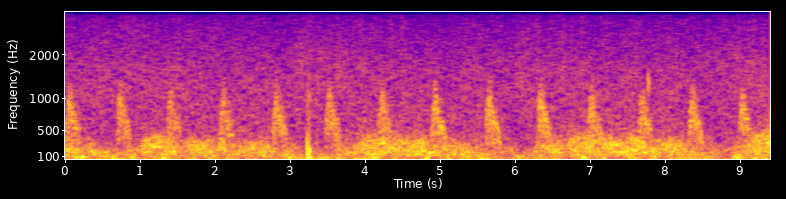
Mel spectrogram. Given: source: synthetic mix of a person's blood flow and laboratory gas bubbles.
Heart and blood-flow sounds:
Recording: Doppler ultrasound of blood flow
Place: subclavian vein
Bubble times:
3.21-3.30 s: bubbles
7.76-7.81 s: bubbles
From the record:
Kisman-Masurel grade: 122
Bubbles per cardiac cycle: 1 to 2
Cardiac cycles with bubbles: 10 to 50%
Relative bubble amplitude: moderate (0.250 to 0.450)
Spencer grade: 2 (many but less than half of the cardiac periods contain bubble signals, singularly or in groups)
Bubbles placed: anywhere in the cardiac cycle

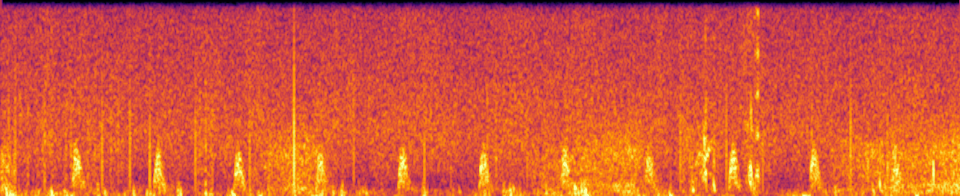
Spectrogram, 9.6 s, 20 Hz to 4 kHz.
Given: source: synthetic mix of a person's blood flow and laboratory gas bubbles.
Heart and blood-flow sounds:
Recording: Doppler ultrasound of blood flow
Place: subclavian vein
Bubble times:
6.83-7.18 s: bubbles
7.43-7.62 s: bubbles
8.59-9.01 s: bubbles
9.30-9.37 s: bubbles
From the record:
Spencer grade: 2 (many but less than half of the cardiac periods contain bubble signals, singularly or in groups)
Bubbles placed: anywhere in the cardiac cycle

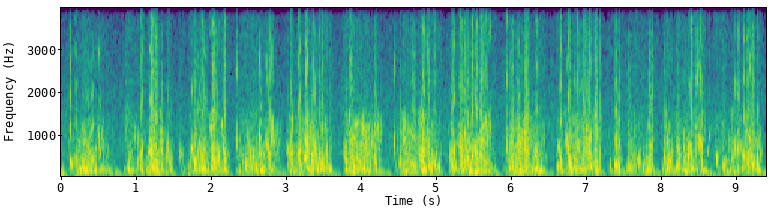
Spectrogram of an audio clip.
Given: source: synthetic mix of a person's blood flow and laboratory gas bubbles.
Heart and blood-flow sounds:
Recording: Doppler ultrasound of blood flow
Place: precordium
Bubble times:
0.09-0.65 s: bubbles
0.85-1.51 s: bubbles
1.57-1.65 s: bubbles
1.70-2.27 s: bubbles
2.33-2.96 s: bubbles
3.00-3.65 s: bubbles
3.76-4.30 s: bubbles
4.41-5.09 s: bubbles
5.16-5.82 s: bubbles
5.91-6.50 s: bubbles
6.59-7.24 s: bubbles
7.29-7.50 s: bubbles
7.54-7.93 s: bubbles
8.00-8.67 s: bubbles
8.71-9.38 s: bubbles
From the record:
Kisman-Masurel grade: 444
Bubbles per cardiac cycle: continuous sound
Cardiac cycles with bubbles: 100%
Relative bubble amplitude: maximal (0.775 to 0.999)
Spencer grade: 4 (maximum detectable bubble signal sounding continuously throughout systole and diastole of every cardiac period, and overriding the amplitude of the normal cardiac signals)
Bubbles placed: anywhere in the cardiac cycle

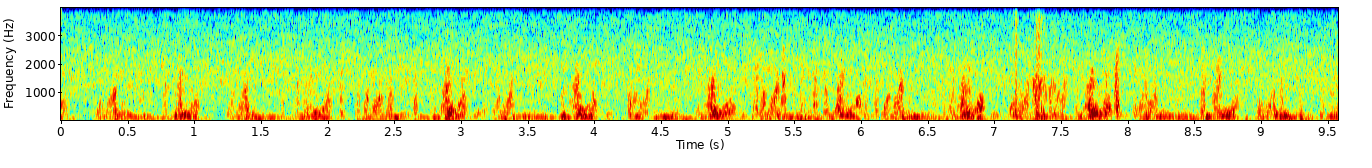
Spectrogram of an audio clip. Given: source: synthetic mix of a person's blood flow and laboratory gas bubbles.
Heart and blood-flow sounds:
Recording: Doppler ultrasound of blood flow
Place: precordium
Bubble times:
7.12-7.56 s: bubbles
From the record:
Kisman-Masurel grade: 112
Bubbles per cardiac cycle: 1 to 2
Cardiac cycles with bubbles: 1 to 10%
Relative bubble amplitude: moderate (0.250 to 0.450)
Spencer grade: 1 (occasional bubble signal discernible with the cardiac motion signal, with majority of cardiac periods free of bubbles)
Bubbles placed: only in the low amplitude regions of the cardiac cycle

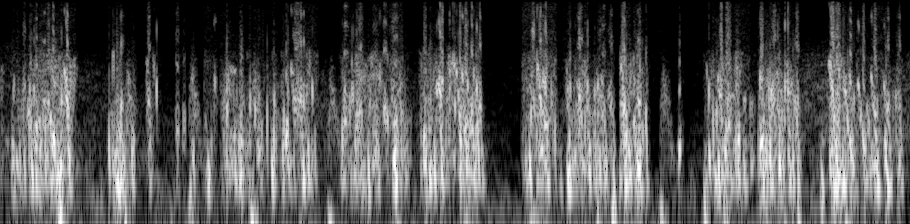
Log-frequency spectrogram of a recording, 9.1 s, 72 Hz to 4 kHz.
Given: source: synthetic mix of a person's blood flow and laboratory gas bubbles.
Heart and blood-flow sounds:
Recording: Doppler ultrasound of blood flow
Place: subclavian vein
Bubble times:
0.00-0.04 s: bubbles
0.10-0.78 s: bubbles
1.05-1.37 s: bubbles
1.45-1.60 s: bubbles
1.74-1.86 s: bubbles
1.90-1.98 s: bubbles
2.03-3.19 s: bubbles
3.38-4.12 s: bubbles
4.16-4.87 s: bubbles
5.20-6.16 s: bubbles
6.19-6.50 s: bubbles
6.75-6.84 s: bubbles
7.03-8.03 s: bubbles
8.25-9.05 s: bubbles
From the record:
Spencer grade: 4 (maximum detectable bubble signal sounding continuously throughout systole and diastole of every cardiac period, and overriding the amplitude of the normal cardiac signals)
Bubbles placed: anywhere in the cardiac cycle

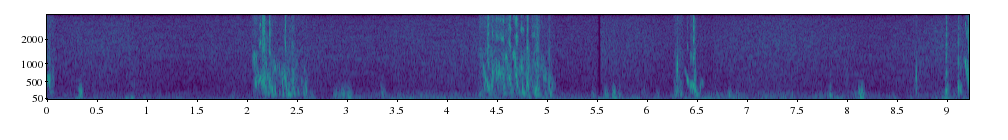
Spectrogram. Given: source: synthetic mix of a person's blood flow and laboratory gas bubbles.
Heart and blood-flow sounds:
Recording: Doppler ultrasound of blood flow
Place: subclavian vein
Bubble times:
0.00-0.09 s: bubbles
2.04-2.64 s: bubbles
4.31-5.10 s: bubbles
6.27-6.57 s: bubbles
8.65-8.73 s: bubbles
8.96-9.05 s: bubbles
9.09-9.23 s: bubbles
From the record:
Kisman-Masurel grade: 233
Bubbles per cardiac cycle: several, 3 to 8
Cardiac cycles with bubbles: 50 to 99%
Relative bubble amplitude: loud (0.450 to 0.775)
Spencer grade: 3 (all of the cardiac periods contain showers or single bubble signals, but not dominating or overriding the cardiac motion signals)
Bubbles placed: anywhere in the cardiac cycle

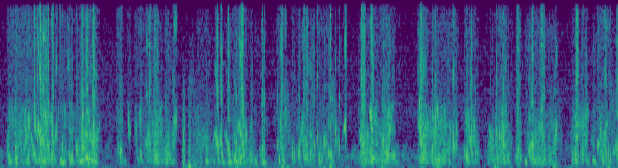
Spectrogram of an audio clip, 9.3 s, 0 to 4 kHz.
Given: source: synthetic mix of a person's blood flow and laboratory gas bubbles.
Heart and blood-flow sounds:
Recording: Doppler ultrasound of blood flow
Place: subclavian vein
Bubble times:
0.09-1.50 s: bubbles
1.74-1.98 s: bubbles
2.01-2.67 s: bubbles
2.95-4.04 s: bubbles
4.13-4.32 s: bubbles
4.37-5.20 s: bubbles
5.37-6.03 s: bubbles
6.25-6.90 s: bubbles
6.96-7.21 s: bubbles
7.29-8.38 s: bubbles
8.55-9.28 s: bubbles
From the record:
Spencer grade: 4 (maximum detectable bubble signal sounding continuously throughout systole and diastole of every cardiac period, and overriding the amplitude of the normal cardiac signals)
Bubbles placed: anywhere in the cardiac cycle

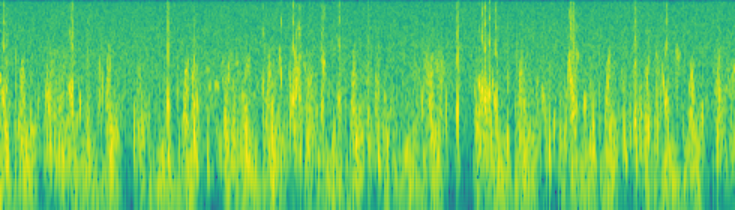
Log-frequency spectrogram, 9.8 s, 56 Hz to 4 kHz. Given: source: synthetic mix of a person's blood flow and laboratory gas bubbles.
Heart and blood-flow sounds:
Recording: Doppler ultrasound of blood flow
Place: precordium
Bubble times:
0.00-0.20 s: bubbles
0.56-1.23 s: bubbles
1.27-1.40 s: bubbles
1.74-1.92 s: bubbles
2.16-2.31 s: bubbles
2.50-2.68 s: bubbles
2.71-3.53 s: bubbles
3.69-4.19 s: bubbles
4.27-4.34 s: bubbles
4.41-4.58 s: bubbles
4.87-5.09 s: bubbles
5.48-5.99 s: bubbles
6.04-6.15 s: bubbles
6.29-6.80 s: bubbles
7.12-7.42 s: bubbles
7.49-7.71 s: bubbles
7.75-7.96 s: bubbles
8.27-9.08 s: bubbles
9.31-9.39 s: bubbles
9.49-9.80 s: bubbles
From the record:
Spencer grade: 3 (all of the cardiac periods contain showers or single bubble signals, but not dominating or overriding the cardiac motion signals)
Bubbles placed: only in the low amplitude regions of the cardiac cycle

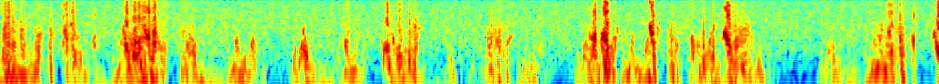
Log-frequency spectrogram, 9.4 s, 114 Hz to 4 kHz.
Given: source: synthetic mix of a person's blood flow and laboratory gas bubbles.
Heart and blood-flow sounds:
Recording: Doppler ultrasound of blood flow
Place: precordium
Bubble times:
0.00-0.43 s: bubbles
0.46-0.55 s: bubbles
0.59-0.81 s: bubbles
0.90-0.97 s: bubbles
1.18-1.67 s: bubbles
1.79-1.92 s: bubbles
3.40-3.50 s: bubbles
3.52-3.59 s: bubbles
3.78-4.21 s: bubbles
4.84-5.11 s: bubbles
5.83-6.19 s: bubbles
6.44-6.59 s: bubbles
6.65-6.81 s: bubbles
6.86-7.52 s: bubbles
8.70-9.17 s: bubbles
9.29-9.40 s: bubbles
From the record:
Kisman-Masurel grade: 333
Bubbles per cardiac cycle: rolling drumbeat, 9 or more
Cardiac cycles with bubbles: 50 to 99%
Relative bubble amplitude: loud (0.450 to 0.775)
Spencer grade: 3 (all of the cardiac periods contain showers or single bubble signals, but not dominating or overriding the cardiac motion signals)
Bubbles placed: anywhere in the cardiac cycle

